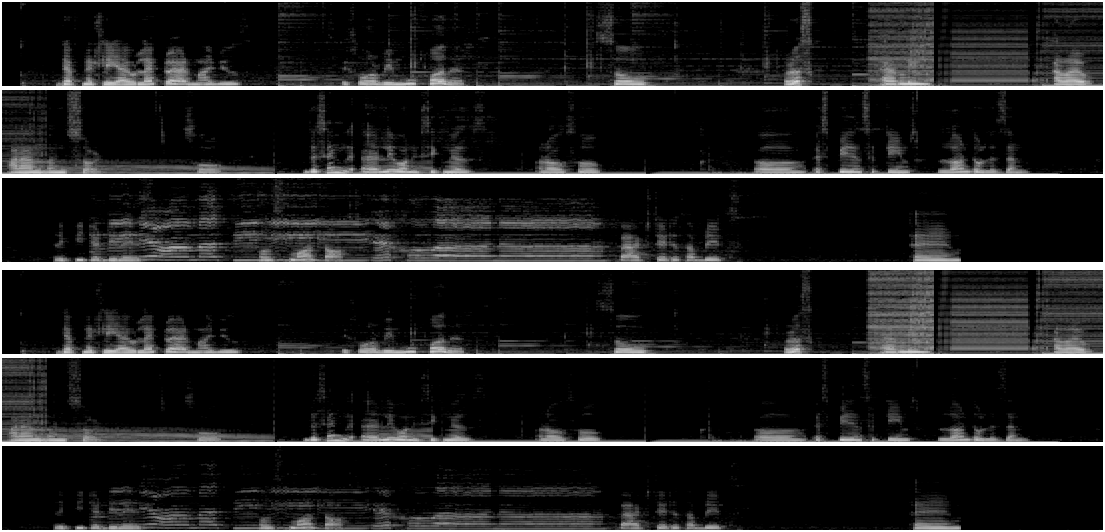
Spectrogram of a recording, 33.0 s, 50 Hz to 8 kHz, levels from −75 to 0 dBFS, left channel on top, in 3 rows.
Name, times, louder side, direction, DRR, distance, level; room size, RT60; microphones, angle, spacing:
voice 1, 0.5-2.4 3.4-4.7 5.9-6.6 7.8-8.1 8.8-9.3 10.4-12.0 12.8-13.2 14.0-15.8 16.3-17.0 18.5-21.3 22.5-23.5 24.6-25.5 28.1-29.4 31.1-31.6, left 1 dB, 45° left, 2.0 m, -25 dB
sound 1, 2.7-8.8, left 2 dB, 80° left, 2.2 m, -44 dB
sound 2, 8.6-21.6, right 1 dB, 25° right, 5.4 m, -36 dB
sound 3, 22.9-28.5 28.9-29.0, left 7 dB, 65° left, 1.8 m, -37 dB
head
